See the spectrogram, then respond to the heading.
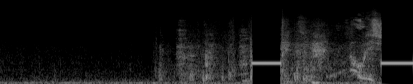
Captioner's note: panting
